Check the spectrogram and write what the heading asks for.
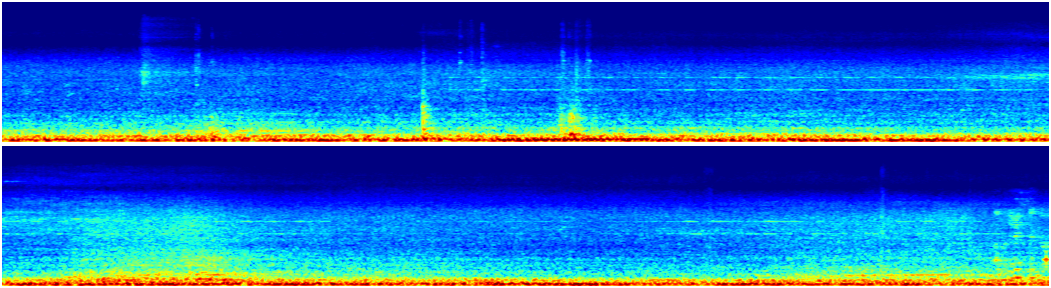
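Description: Steady low rumble of a trackless tourist road-train riding through city traffic, with a few short knocks early on. About eleven seconds in, a large vehicle close alongside swells up and fades away.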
